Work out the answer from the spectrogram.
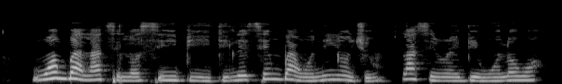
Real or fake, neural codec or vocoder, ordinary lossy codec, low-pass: real; none; none; 7.2 kHz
